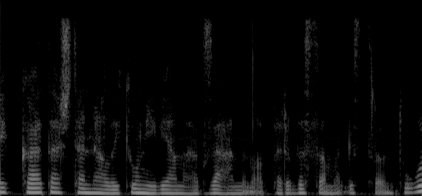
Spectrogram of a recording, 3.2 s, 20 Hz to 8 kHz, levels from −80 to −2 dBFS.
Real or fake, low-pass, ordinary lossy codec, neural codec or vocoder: real; 7.2 kHz; MP3, 64 kbps; none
